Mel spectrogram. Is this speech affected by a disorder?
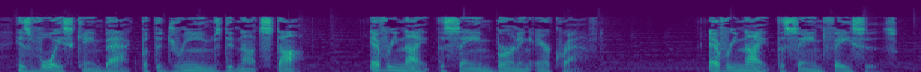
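No.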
